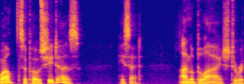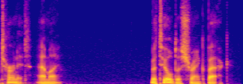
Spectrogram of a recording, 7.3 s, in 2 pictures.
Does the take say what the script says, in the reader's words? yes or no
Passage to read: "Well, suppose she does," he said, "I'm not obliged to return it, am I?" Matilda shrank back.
no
